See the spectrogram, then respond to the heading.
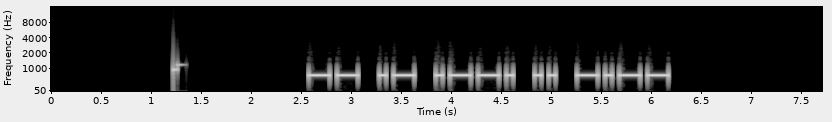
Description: Morse code, heard as a keyed tone, about 17 wpm, 700 Hz. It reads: MAPIY
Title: Code Groups - 5 Letters - 17wpm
